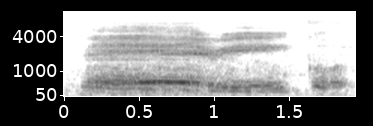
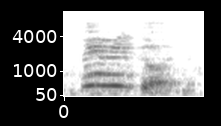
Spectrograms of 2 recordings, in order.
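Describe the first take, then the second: First: High crone voice, slow menacing very good; angry old witch. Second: Put-on angry old witch. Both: A narrator's reading. Mombi threatens the boy who tried to scare her.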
